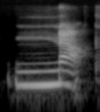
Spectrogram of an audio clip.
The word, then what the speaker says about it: knock: And knock. We have digraph KN, underline the digraph, cross out the K.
